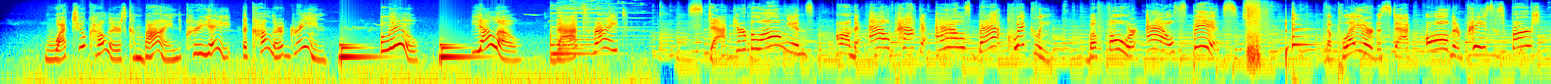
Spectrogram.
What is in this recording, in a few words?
Interactive Media For Kids; Sounds Like Sunshine Voiceovers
